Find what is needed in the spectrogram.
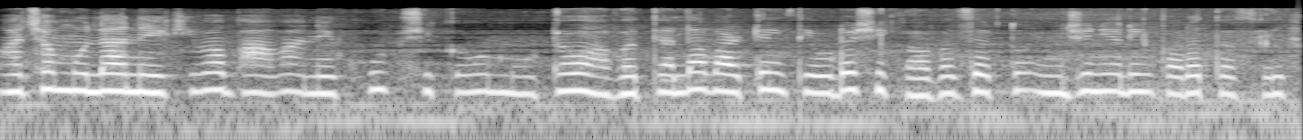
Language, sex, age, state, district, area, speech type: Marathi, female, 18-30, Maharashtra, Nashik, urban, spontaneous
